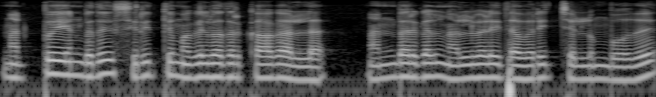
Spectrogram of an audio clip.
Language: Tamil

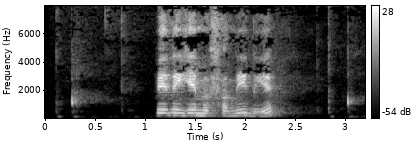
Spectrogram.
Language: Western Frisian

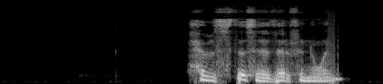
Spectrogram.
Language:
Kabyle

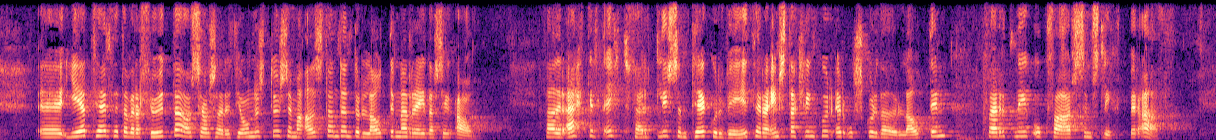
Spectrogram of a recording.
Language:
Icelandic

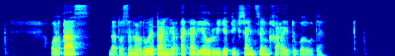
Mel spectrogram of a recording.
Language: Basque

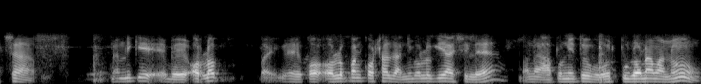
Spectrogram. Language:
Assamese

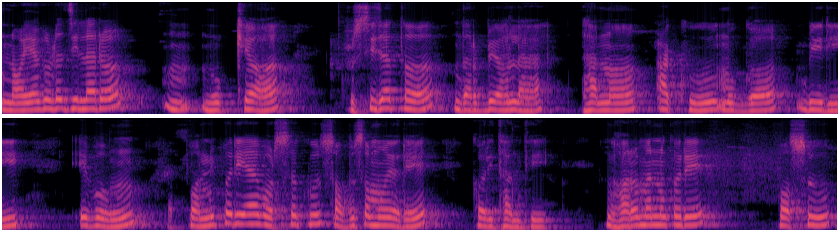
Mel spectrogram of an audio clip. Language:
Odia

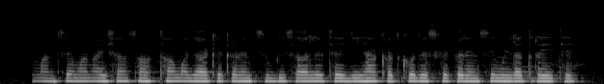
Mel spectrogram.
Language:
Chhattisgarhi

